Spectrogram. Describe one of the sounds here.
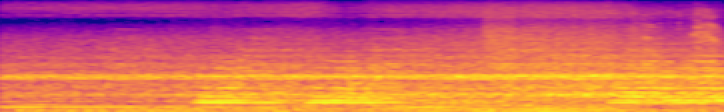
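A train horn sounds loudly.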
